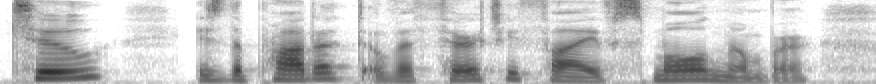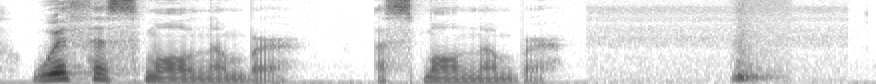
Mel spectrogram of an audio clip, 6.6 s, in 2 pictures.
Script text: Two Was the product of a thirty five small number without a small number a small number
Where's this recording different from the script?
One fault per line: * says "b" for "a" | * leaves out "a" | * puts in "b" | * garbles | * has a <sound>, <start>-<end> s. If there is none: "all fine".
* says "Is" for "Was"
* says "with" for "without"
* has a whoosh, 6.0-6.3 s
